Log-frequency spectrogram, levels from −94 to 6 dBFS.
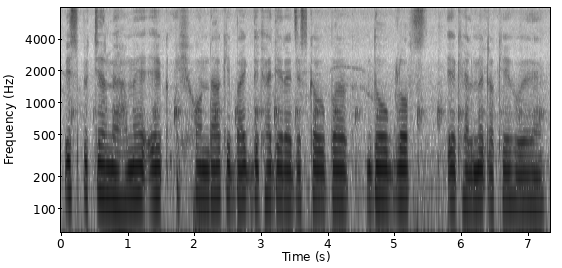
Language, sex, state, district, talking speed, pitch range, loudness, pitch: Hindi, male, Arunachal Pradesh, Longding, 165 wpm, 115-120 Hz, -13 LUFS, 120 Hz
